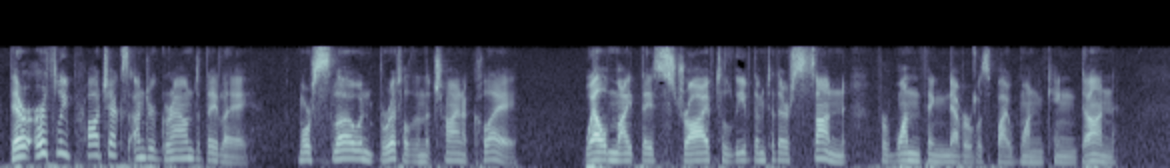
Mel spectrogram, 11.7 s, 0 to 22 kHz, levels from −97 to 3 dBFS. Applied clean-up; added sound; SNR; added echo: neural mask model Resemble Enhance denoiser.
